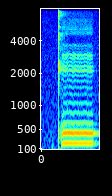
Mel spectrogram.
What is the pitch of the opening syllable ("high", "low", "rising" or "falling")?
high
